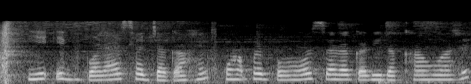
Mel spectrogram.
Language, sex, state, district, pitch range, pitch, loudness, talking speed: Hindi, female, Uttar Pradesh, Jalaun, 210-245 Hz, 225 Hz, -18 LUFS, 180 wpm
